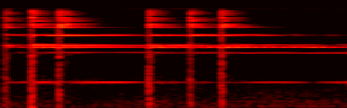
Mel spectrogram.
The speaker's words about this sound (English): And like many Western bells, it has a piece of metal inside that swings freely if you let it go. And that's a clapper that claps or hits against the bell and makes it ring.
